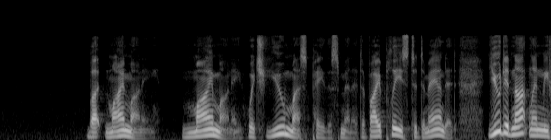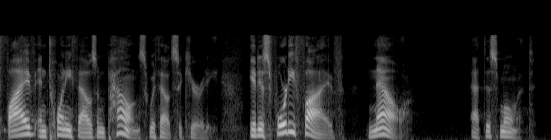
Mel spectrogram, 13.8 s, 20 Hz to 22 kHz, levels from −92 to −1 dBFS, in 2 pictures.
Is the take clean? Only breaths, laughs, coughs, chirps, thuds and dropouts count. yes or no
yes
